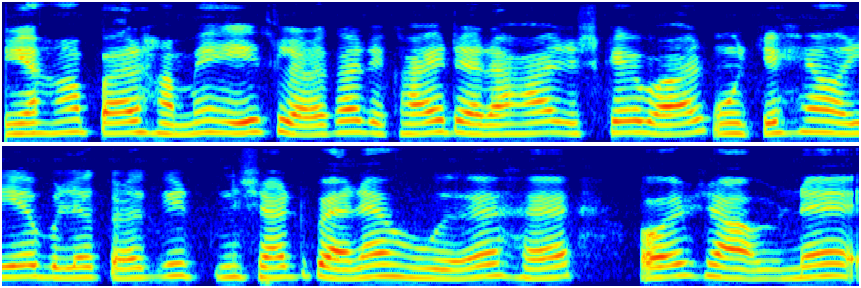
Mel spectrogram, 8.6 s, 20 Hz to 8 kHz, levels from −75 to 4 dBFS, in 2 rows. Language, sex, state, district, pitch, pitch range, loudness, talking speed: Hindi, female, Uttar Pradesh, Jalaun, 220 Hz, 210-235 Hz, -17 LUFS, 170 wpm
